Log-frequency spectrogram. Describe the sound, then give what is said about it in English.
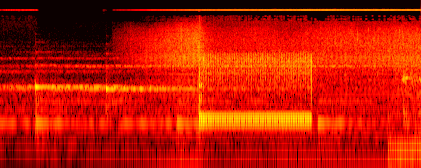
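A telephone call to Graysmith rings with electronic tones, a couple of short beeps and then one sustained ring, followed by a click as the call connects to an answering machine. No one speaks. “In one last effort, I called Graysmith by telephone to confirm his date of the Belli birthday call.”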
